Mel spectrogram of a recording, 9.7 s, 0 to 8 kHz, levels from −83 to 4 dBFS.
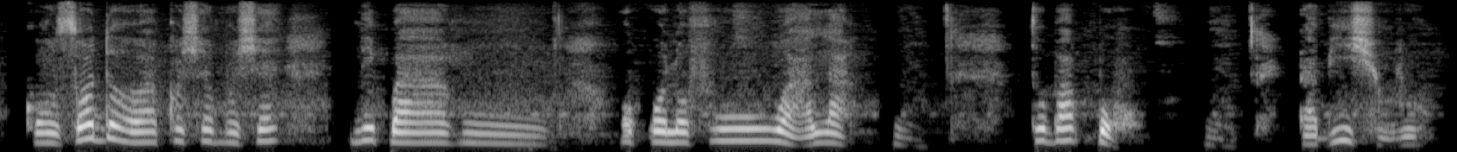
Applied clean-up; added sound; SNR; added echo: none; none; none; none.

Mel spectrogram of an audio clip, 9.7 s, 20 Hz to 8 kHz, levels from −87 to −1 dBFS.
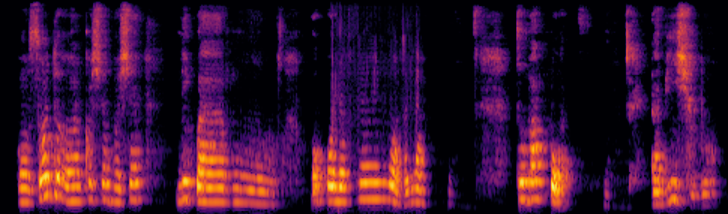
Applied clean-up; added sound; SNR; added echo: neural mask model DeepFilterNet 3.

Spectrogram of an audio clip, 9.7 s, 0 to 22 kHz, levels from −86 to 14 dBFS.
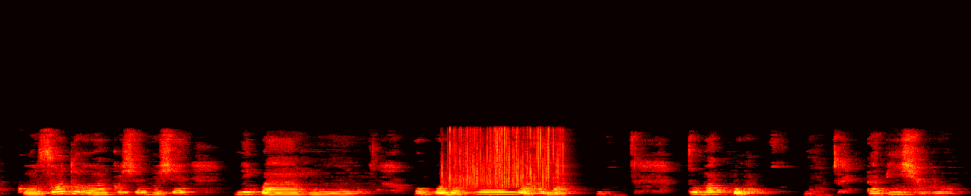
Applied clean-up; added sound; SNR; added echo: classical method WPE with log-MMSE.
